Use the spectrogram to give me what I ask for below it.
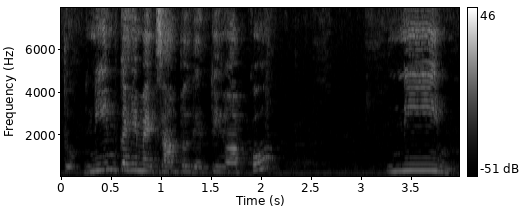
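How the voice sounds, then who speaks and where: A woman teacher with an Indian accent, slowly sounding out words for children in a spelling lesson. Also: high-pitched, distant mic, slight background noise. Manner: slow, drawn-out sounding of words.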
